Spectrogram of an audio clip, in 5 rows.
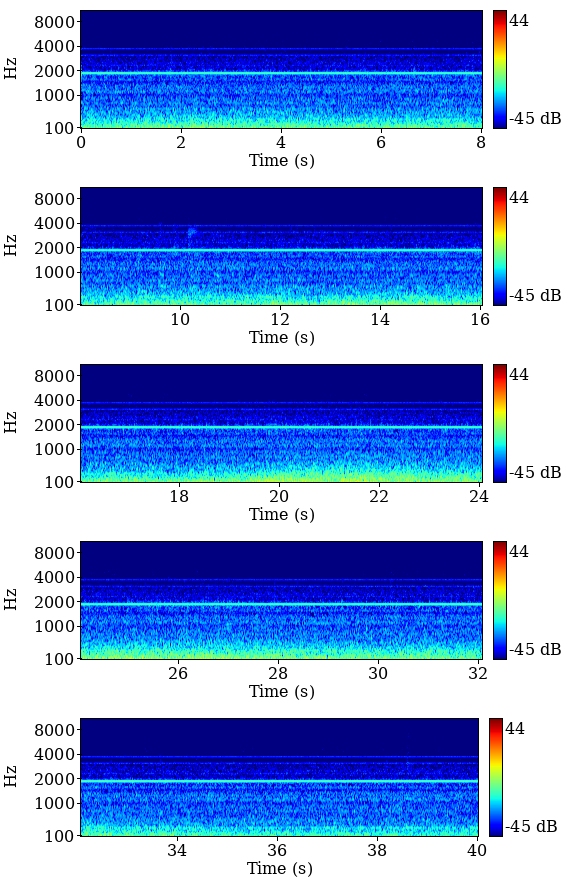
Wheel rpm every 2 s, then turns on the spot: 0, 0, 0, 0, 0, 0, 0, 0, 0, 0, 0, 0, 0, 0, 0, 0, 0, 0, 0, 0.
none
